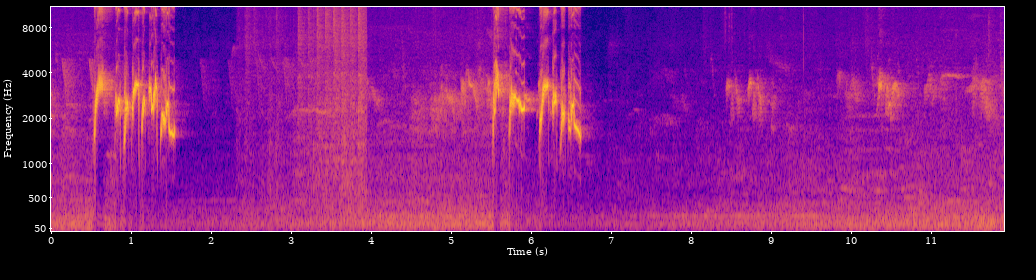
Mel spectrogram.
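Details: Red-whiskered bulbul singing, played to train caged birds or lure them into traps: two cheerful warbled phrases about five seconds apart, a brief rustle between them, then quieter distant whistles over soft background noise.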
